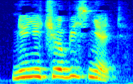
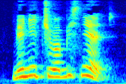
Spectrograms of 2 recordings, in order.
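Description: First: Fast, casual slangy tune on «нечего»; slang intonation. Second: Even faster slangy run with the weight on «мне»; slang intonation, faster. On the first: Actor in a Russian play, rushing a slangy, careless line. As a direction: toss off «Мне нечего объяснять» quickly, street style. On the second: Actor repeating the line, punching «мне» slangily. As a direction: rattle off «Мне нечего объяснять», stressing «мне». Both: Shown as a demonstration. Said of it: "I'm doing a very slang intonation right now".

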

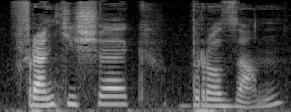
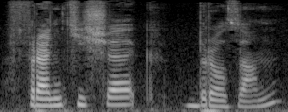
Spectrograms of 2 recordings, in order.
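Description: Both takes have the same delivery.

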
